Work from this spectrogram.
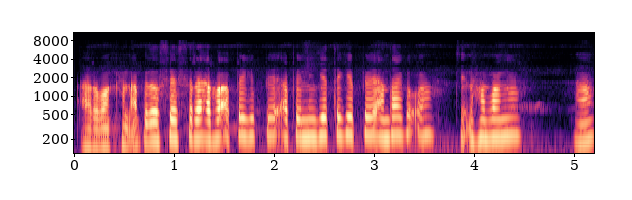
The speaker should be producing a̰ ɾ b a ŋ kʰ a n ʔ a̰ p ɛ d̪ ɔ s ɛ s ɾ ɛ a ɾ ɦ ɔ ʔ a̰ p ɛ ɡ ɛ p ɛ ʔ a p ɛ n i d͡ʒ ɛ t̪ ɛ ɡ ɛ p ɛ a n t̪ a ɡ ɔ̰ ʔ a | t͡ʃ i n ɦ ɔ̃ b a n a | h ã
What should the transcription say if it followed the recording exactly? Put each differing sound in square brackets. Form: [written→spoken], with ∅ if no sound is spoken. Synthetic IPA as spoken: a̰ ɾ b a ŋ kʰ a n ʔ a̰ p ɛ d̪ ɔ s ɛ s ɾ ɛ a ɾ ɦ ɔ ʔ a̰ p ɛ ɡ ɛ p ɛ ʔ a p ɛ n i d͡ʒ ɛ t̪ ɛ ɡ ɛ p ɛ a n [t̪→d̪] a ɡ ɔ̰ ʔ a | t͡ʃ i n ɦ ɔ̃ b a [n→ŋ] a | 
